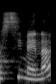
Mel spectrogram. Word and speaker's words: Ximena: here finally so yeah my name is Tina or Samina you can spell it very both ways so say both ways I'm actually from Colombia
